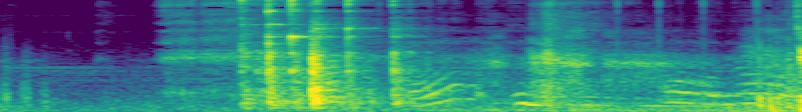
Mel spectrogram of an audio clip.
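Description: Glassware clinking and knocking as a glass flask is set over the mouth of a test tube held in a clamp on a metal stand. A short cluster of sharp clinks comes about a second in, with faint voices and handling noise after it.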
